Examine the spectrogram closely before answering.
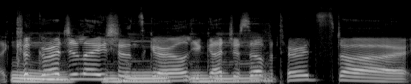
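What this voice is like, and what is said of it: Talking through clamped teeth. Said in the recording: “good Che impression. She doesn't move her mouth too much. Like, the teeth stay clamped.”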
